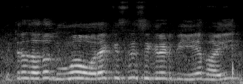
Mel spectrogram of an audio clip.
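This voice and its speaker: A young man, loudly accusing and scolding during a prank at home. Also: very high voice, fairly even intonation, fast talker, background noise. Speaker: vlogger, husband in a prank. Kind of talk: prank vlog confrontation. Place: home bedroom, indoors.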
